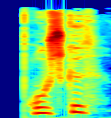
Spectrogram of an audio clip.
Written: brusket

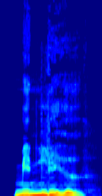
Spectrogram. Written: mindelighed

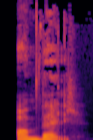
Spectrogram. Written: omvalg

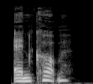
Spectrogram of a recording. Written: ankomme

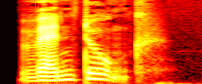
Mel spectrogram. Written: vanddunk

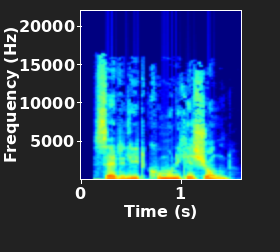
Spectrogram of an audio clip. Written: satellitkommunikation

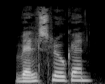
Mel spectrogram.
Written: valgslogan

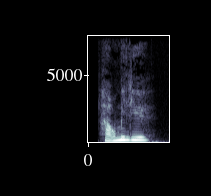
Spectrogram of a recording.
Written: havmiljø

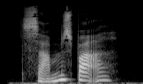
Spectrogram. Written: sammensparet

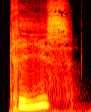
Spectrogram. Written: kriges

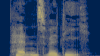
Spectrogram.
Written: handler

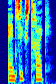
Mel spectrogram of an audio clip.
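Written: ansigtstræk

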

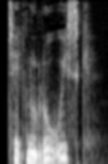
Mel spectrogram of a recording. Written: teknologisk

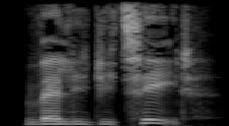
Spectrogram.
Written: validitet

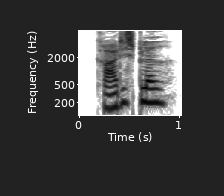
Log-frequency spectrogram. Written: gratisblad

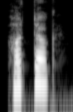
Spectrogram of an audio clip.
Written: hotdog

